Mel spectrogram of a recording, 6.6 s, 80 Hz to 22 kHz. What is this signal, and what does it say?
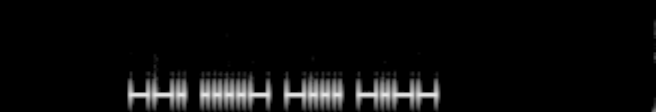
Morse code, heard as a keyed tone, about 20 wpm, 700 Hz. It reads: G4BY
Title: DXCC-100 Call Signs - 4 Characters - 20wpm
